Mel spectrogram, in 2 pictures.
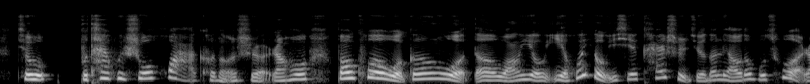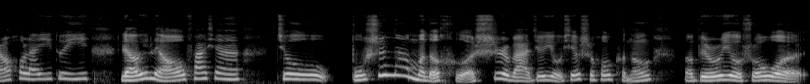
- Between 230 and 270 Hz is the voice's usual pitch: No, high, 220 Hz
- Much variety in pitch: Yes, wide, 5.8 semitones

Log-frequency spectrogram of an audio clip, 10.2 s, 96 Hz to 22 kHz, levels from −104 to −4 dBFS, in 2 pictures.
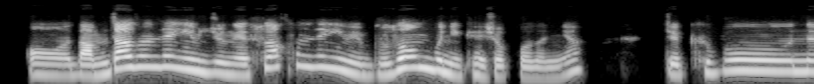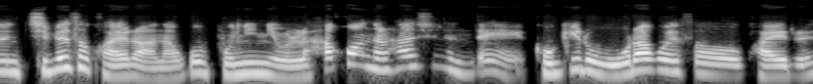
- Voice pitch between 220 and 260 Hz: No, high, 205 Hz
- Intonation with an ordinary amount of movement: No, wide, 6.6 semitones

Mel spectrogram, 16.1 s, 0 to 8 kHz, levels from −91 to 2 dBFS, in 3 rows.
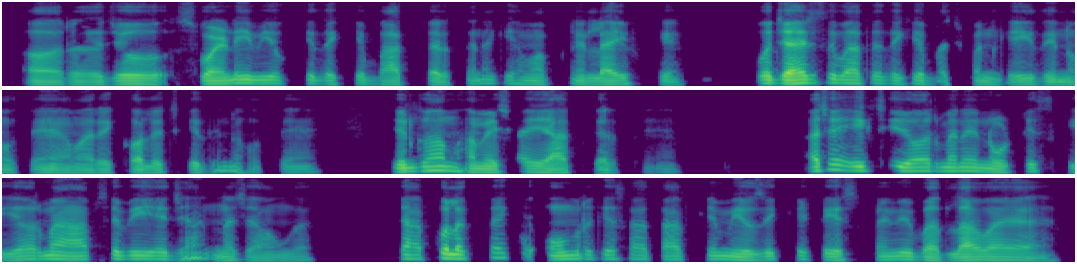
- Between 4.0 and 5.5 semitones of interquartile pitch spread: Yes, average, 4.4 semitones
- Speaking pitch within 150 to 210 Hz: No, low, 110 Hz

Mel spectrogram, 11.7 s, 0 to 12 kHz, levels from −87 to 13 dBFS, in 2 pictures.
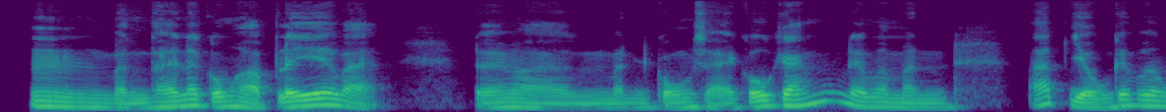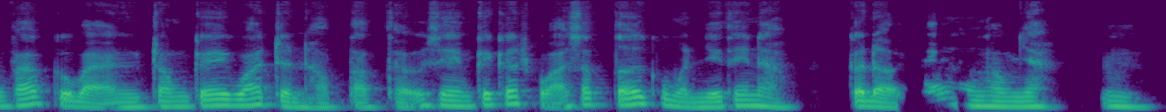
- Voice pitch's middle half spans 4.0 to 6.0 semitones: Yes, average, 5.1 semitones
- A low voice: Yes, low, 115 Hz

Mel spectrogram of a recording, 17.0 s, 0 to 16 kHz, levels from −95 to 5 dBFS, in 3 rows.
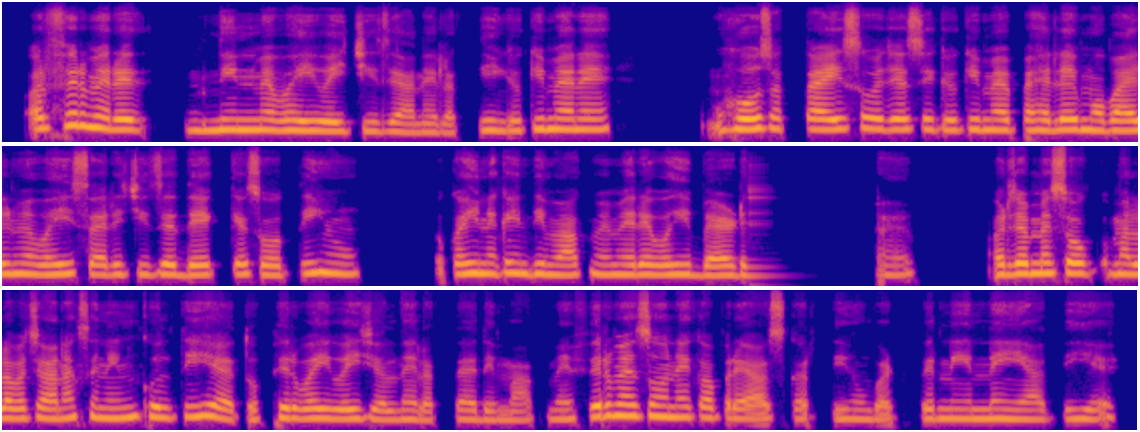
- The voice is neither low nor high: No, high, 230 Hz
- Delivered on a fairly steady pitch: Yes, narrow, 2.2 semitones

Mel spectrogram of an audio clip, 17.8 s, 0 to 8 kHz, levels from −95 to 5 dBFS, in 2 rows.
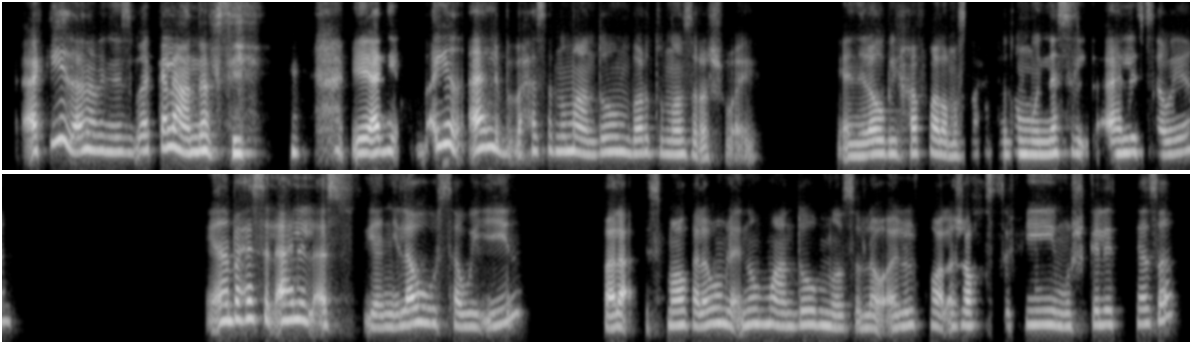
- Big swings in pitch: No, average, 2.8 semitones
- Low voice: No, high, 210 Hz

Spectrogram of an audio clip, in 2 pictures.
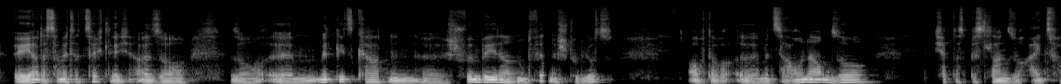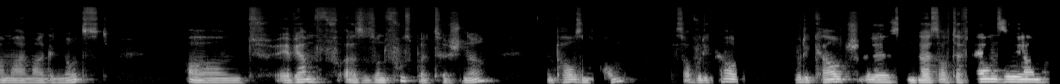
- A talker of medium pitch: No, low, 100 Hz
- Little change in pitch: No, average, 3.2 semitones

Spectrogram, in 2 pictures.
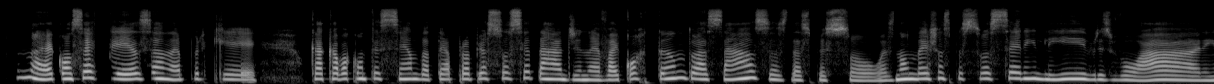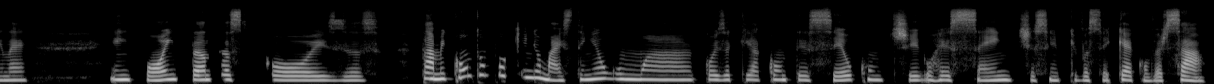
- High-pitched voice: Yes, high, 225 Hz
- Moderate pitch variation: Yes, average, 4.2 semitones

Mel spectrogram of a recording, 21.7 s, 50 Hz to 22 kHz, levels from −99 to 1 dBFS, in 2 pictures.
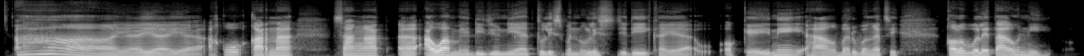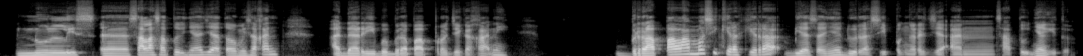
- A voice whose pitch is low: Yes, low, 130 Hz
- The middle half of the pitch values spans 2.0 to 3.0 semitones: No, average, 4.8 semitones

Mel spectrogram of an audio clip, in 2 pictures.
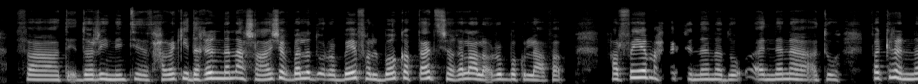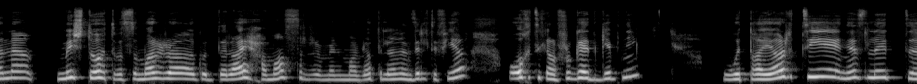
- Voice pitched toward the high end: Yes, very high, 250 Hz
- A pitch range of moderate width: Yes, average, 3.8 semitones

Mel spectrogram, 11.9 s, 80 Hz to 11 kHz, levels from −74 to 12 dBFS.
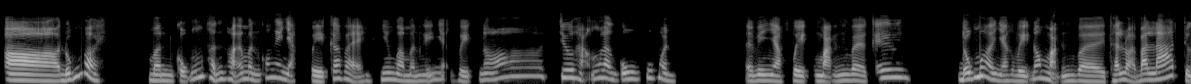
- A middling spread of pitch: Yes, average, 4.9 semitones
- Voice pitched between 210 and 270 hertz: No, high, 195 Hz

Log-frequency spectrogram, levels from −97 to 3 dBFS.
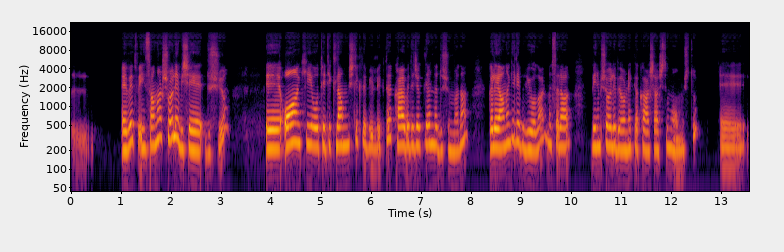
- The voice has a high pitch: Yes, high, 225 Hz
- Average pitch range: Yes, average, 3.5 semitones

